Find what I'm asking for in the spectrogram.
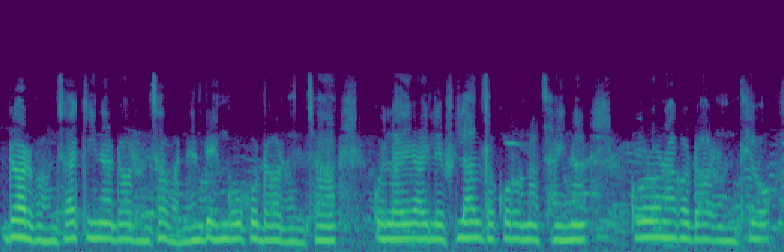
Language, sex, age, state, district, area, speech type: Nepali, female, 45-60, West Bengal, Alipurduar, rural, spontaneous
